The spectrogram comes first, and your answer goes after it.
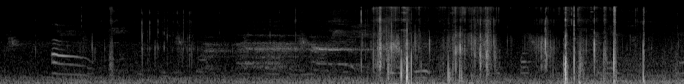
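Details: Lonely and hungry cat letting out a loud bending meow and a fainter one, followed by clattering and knocking noises with voices in the background.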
